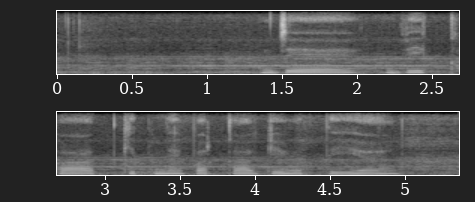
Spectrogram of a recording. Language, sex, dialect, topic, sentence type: Hindi, female, Kanauji Braj Bhasha, agriculture, question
